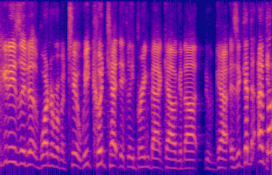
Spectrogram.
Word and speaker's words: Gadot: like we've been saying Godot because we're conditioned to say that OT is pronounced oh because we are Americans and have been influenced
